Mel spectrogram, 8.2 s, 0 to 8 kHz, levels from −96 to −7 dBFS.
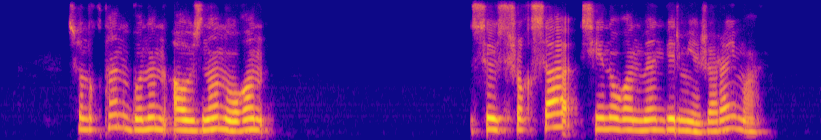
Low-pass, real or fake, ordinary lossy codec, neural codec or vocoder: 7.2 kHz; real; Opus, 32 kbps; none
